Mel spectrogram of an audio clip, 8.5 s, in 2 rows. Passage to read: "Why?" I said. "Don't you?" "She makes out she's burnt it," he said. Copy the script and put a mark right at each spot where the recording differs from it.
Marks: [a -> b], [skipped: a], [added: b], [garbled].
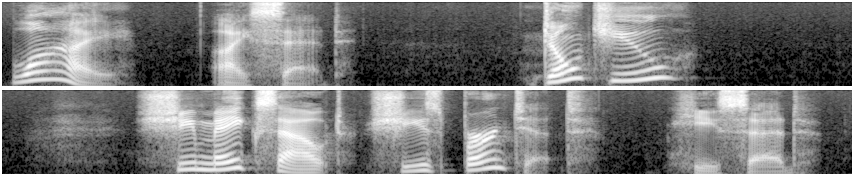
"Why?" I said. "Don't you?" "She makes out she's burnt it," he said.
